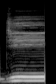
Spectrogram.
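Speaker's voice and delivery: জিম with the long vowel held steady, lips closing on m; long drawn JIM. Shown as a demonstration. Teacher shows students the four-alif stretch, long drawn জিম. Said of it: "চার লিপ টান দিবেন".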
